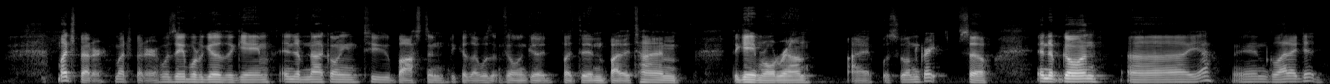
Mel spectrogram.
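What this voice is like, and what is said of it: Slightly nasal, congested voice. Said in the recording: “You sound a little nasally. ... like I don't feel congested, but yeah, a little bit.”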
